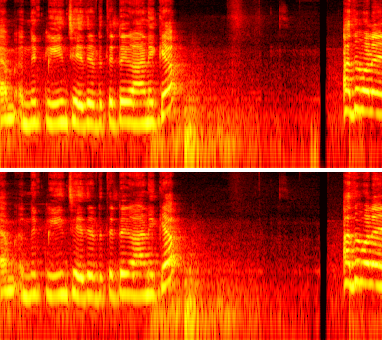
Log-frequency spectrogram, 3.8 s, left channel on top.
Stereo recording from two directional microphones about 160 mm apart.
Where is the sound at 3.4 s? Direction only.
15° left (ahead or behind).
